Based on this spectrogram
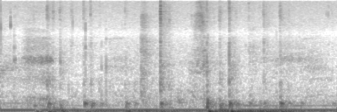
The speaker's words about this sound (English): Type it out.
